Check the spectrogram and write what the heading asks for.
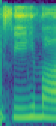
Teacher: اس فا کو لمبا کیا، فیہما نہیں کہا، فی کہا، اور ہا کو لمبا نہیں کیا کیونکہ اس کے بعد کوئی یا مدہ نہیں ہے ، میم کو لمبا کیا کیونکہ الف مد آ گئی، فیہما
